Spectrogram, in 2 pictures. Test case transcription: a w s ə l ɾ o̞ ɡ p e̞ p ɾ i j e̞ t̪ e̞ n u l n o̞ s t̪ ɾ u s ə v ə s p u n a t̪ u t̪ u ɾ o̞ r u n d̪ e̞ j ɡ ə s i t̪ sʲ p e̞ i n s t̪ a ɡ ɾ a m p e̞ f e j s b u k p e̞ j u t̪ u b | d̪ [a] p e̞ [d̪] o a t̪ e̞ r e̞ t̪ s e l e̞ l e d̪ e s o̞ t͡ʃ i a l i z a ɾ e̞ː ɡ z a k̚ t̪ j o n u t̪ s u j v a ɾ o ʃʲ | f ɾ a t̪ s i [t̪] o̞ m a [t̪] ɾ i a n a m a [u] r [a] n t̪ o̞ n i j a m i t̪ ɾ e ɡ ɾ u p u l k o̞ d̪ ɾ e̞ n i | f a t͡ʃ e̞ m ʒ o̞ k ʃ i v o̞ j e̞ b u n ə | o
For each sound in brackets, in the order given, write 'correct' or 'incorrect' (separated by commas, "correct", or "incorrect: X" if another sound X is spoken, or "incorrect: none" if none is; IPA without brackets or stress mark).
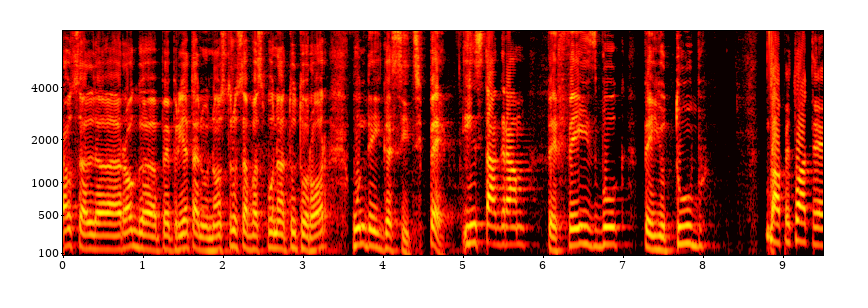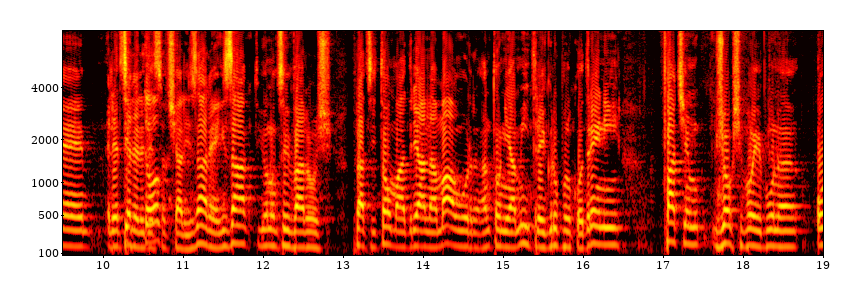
correct, incorrect: t̪, correct, incorrect: d̪, correct, correct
